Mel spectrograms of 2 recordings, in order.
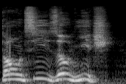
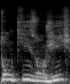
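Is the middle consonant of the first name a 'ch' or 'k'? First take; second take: ch; k. First: The first name has a ch sound. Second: The first name has a k sound. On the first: This is how the name is really pronounced. The speaker calls it right. "ça se prononce Taunchi Zonjich" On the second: This is how the name looks when read from the spelling. The speaker calls it wrong. "même si ça se lit Tonki Zonjich, bah non"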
